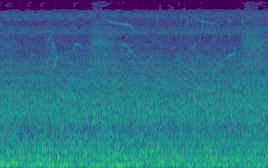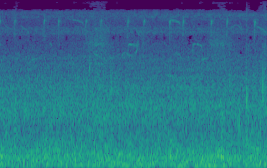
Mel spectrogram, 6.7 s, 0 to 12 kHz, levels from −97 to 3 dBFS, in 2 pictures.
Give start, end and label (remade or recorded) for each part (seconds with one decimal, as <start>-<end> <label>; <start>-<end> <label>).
0.0-1.4 recorded; 1.4-2.0 remade; 2.0-5.0 recorded; 5.0-5.6 remade; 5.6-6.7 recorded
